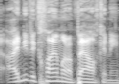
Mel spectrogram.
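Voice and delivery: ordinary talk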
